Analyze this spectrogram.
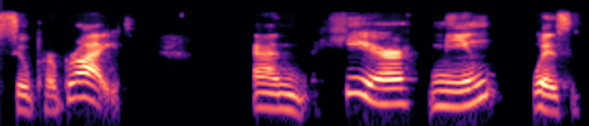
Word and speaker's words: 明: So with, okay, it's pronounced as 明.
